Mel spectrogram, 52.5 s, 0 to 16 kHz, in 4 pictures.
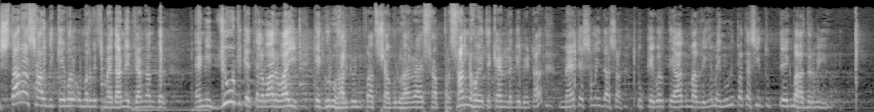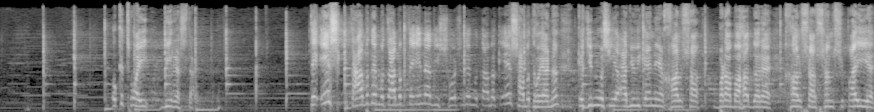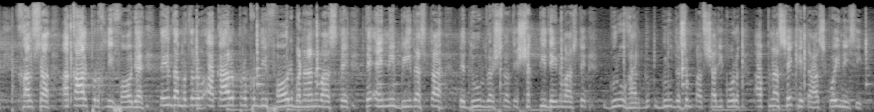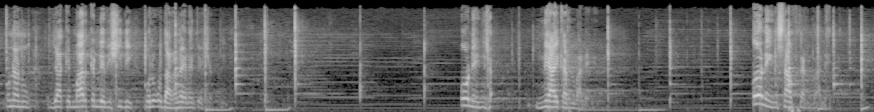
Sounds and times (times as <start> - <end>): Speech: 0.0 - 12.6, 14.8 - 16.1, 17.8 - 42.7, 46.2 - 48.3, 50.6 - 51.8
Tabla: 0.0 - 52.4.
